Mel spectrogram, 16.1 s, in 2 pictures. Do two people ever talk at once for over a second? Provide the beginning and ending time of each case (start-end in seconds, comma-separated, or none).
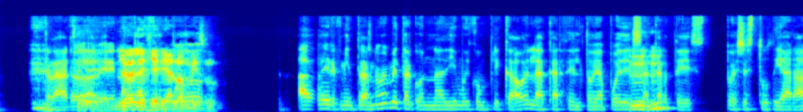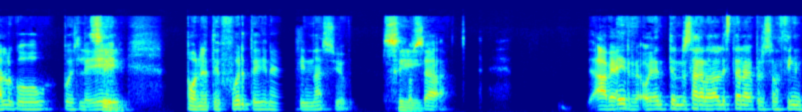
0.7-2.2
